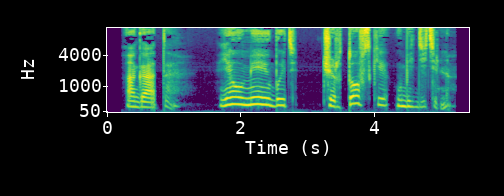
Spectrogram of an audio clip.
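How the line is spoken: Tired. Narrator (Russian): устало произносит Рэмер

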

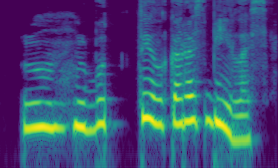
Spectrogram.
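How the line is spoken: Trembling voice. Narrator (Russian): дрожащим голосом ответила Полина

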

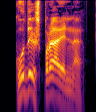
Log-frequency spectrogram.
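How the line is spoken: Shout. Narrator (Russian): кричал Татищев

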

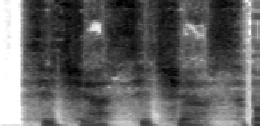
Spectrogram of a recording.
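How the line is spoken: Muttering. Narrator (Russian): пробормотал я

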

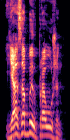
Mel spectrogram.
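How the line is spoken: Shouted reply. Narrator (Russian): крикнул он в ответ

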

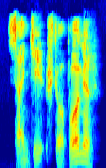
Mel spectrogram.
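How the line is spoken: Breathless exhale. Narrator (Russian): выдохнул

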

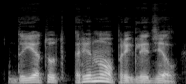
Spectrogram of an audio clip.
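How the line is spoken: Joyful declaration. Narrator (Russian): радостно заявляет Шкет

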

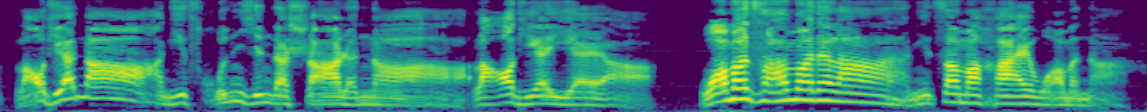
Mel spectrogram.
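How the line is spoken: Miserable wailing. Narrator (Chinese): 声音十分的悲惨

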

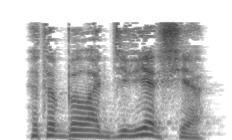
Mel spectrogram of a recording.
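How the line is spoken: Muffled, hollow. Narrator (Russian): глухо сказал Лундквист

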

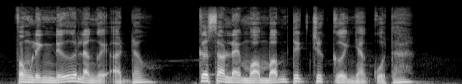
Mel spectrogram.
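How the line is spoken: Trembling murmur. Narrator (Vietnamese): Thân thể của Phượng bỗng chốc run rẩy, đôi môi mấp máy

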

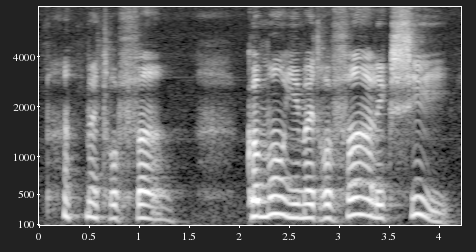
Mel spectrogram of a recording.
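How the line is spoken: Soft. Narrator (French): dit-elle doucement

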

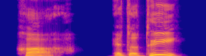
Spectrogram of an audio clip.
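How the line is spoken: Exclaimed. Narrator (Russian): воскликнул один из них, великий охотник, которого звали Глаза Лисицы

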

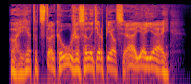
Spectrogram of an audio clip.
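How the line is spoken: Groaning. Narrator (Russian): простонал я

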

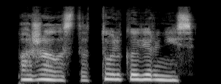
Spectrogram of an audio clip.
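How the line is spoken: Soundless whisper. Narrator (Russian): прошептала одними губами

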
